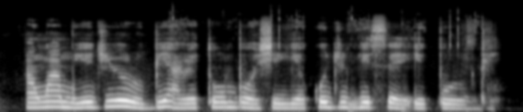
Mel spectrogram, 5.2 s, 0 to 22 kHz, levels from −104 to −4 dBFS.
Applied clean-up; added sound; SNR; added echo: neural mask model Resemble Enhance denoiser.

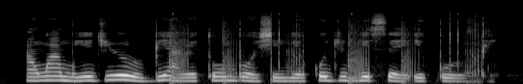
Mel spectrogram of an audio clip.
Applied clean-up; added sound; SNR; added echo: none; Fart; 19 dB; none.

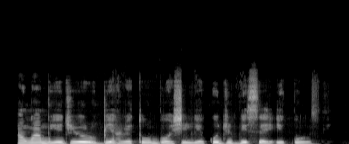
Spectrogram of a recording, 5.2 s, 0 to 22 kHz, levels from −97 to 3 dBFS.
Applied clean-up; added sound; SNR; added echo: neural mask model DeepFilterNet 3.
